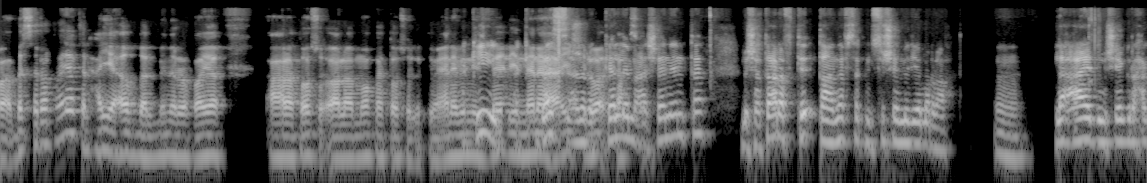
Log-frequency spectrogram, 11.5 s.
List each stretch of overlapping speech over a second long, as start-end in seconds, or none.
4.6-6.5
